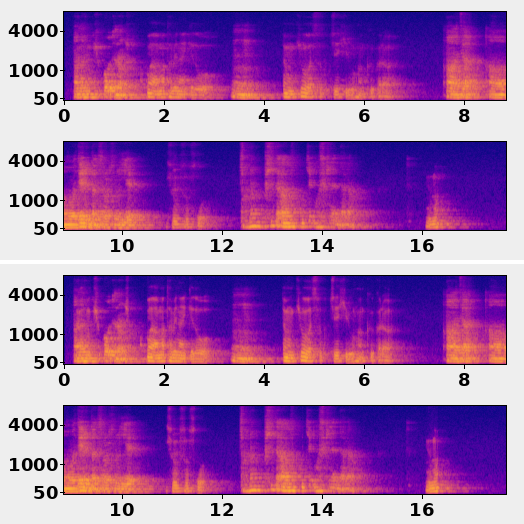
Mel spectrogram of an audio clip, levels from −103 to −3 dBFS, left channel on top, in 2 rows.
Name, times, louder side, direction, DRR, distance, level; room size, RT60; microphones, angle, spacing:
voice 1, 0.2-0.7 1.2-1.3 1.6-3.0 4.4-6.6 10.9-11.7 13.2-13.5 13.8-14.2 16.1-16.3, right 4 dB, 85° right, 10 dB, 0.5 m, -30 dB
voice 2, 0.8-1.2 3.3-3.7 7.6-8.1 8.5-10.2 12.3-13.4 13.9-14.7, equal, 25° right, -6 dB, 3.6 m, -27 dB
15.5 x 10.0 x 3.1 m, 1.3 s
head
